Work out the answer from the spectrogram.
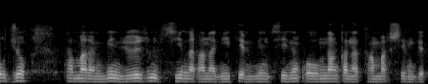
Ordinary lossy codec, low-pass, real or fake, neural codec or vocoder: Opus, 16 kbps; 7.2 kHz; fake; codec, 44.1 kHz, 7.8 kbps, Pupu-Codec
